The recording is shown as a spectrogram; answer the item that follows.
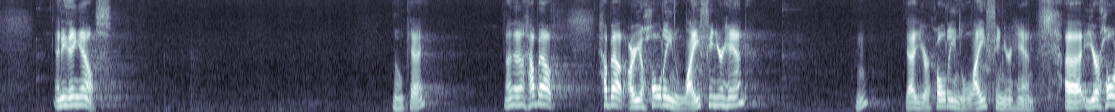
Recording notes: This message was first preached on August 15th 2021 at Linglestown Life Church in Harrisburg PA.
